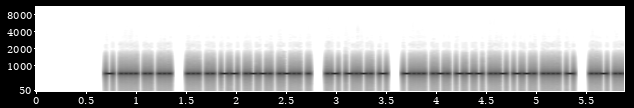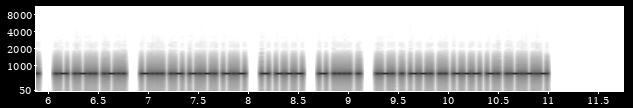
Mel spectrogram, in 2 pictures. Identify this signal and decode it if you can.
Morse code, heard as a keyed tone, about 50 wpm, 700 Hz. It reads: THIS SIMPLE ACT BROUGHT US ALL BACK TO THE REGION.
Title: Sentences from Top 1500 Words 50wpm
